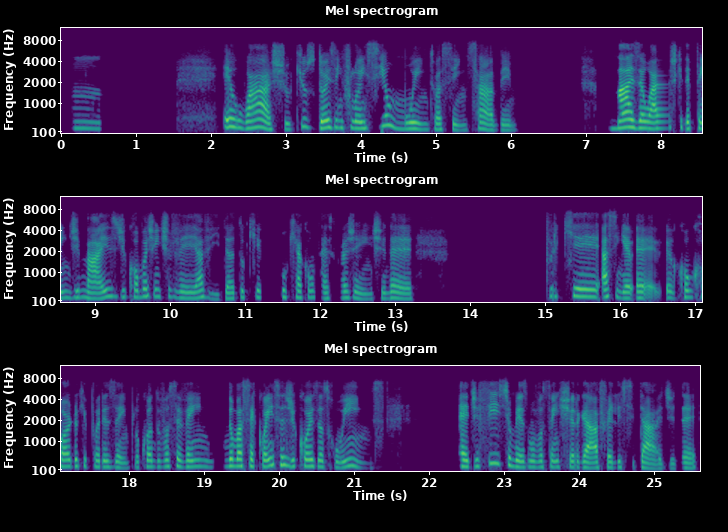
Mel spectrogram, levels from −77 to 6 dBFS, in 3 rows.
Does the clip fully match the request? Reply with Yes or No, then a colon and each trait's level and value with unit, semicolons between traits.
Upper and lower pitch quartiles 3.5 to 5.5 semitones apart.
No: average, 3.1 semitones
